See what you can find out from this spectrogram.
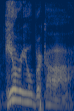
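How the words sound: The name is said with a Korean pronunciation.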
